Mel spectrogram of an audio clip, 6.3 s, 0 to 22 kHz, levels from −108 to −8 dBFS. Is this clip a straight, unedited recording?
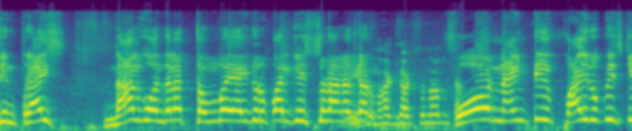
yes; 0 cuts

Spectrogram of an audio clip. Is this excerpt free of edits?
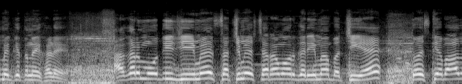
yes; 0 cuts

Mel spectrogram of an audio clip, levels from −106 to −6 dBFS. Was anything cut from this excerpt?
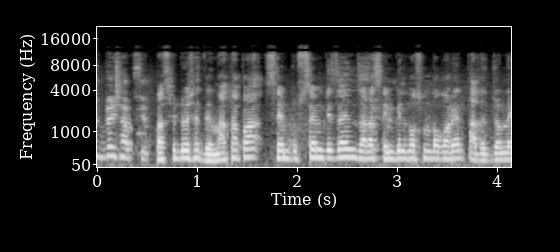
no; 0 cuts

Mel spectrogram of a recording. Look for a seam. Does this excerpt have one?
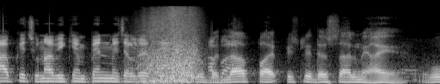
yes; 1 cut; at 1.9 s

